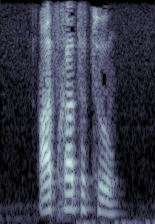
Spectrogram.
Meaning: carbonic acid
- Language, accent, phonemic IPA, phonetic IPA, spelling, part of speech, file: Armenian, Eastern Armenian, /ɑt͡sχɑtʰəˈtʰu/, [ɑt͡sχɑtʰətʰú], ածխաթթու, noun, Hy-ածխաթթու.ogg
